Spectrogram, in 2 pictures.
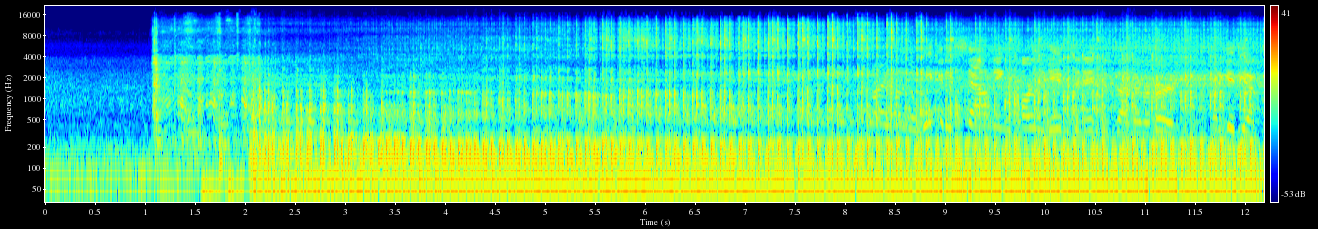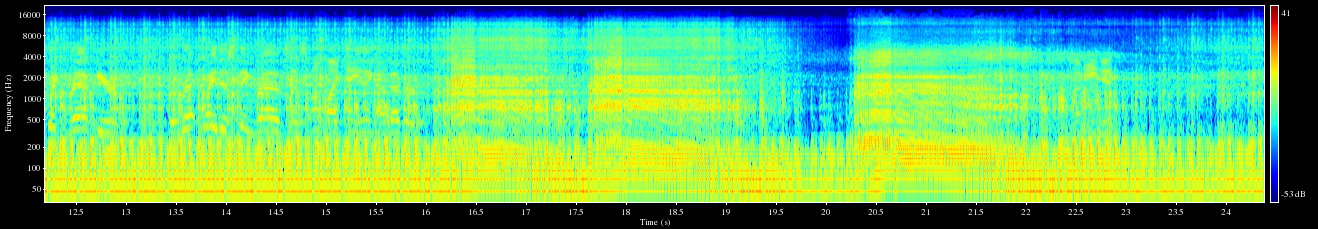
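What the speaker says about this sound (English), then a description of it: "I wouldn't think a Harley-Davidson could rev that quick" A 2019 Harley-Davidson CVO Street Glide with a 131-inch Screamin' Eagle V-twin fires up and idles before being blipped in quick, sharp revs. It is loud and close, and someone talks over it.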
